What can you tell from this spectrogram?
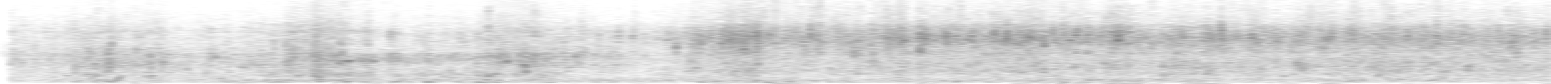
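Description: Shallow stream water rushing steadily over a rocky riffle.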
